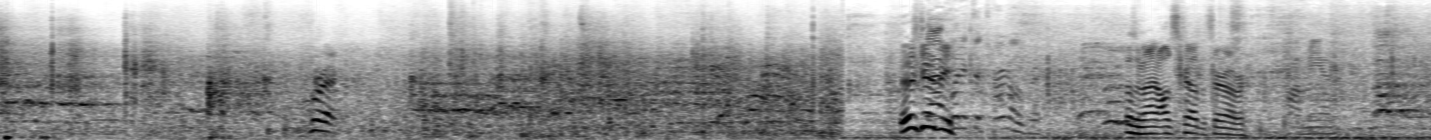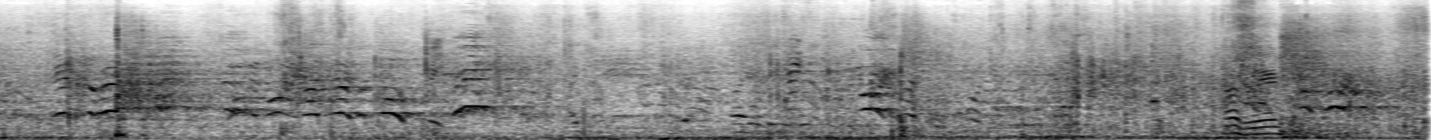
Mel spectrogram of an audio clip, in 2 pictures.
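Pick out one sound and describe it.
Young players shout and call out across a large echoing rink.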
